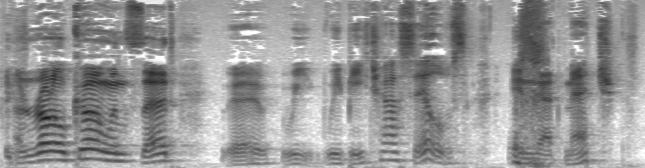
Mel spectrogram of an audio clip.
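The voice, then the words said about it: Put-on accent imitating a football manager. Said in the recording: “You should have done the accent. Why didn't you do the accent? ... there you go. There it is.”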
